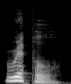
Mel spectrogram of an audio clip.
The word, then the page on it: ripple: British English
